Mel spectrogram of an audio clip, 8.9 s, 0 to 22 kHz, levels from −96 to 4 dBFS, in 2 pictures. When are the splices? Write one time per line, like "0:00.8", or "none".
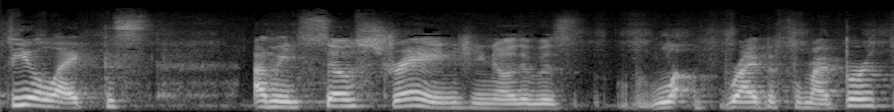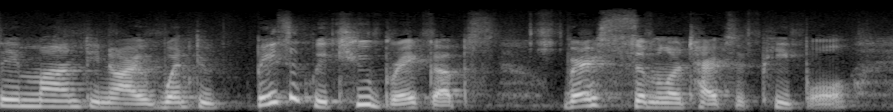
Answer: none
